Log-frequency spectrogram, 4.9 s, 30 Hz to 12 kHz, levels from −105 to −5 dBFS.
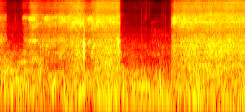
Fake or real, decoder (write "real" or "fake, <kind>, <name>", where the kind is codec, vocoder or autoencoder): fake, codec, SNAC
